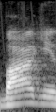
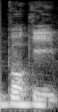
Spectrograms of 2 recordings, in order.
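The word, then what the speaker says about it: Boggi: to pronounce this name I'm just going to say bogy and time corrected it must be bogy b o GGI bogy right clearly this interesting really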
